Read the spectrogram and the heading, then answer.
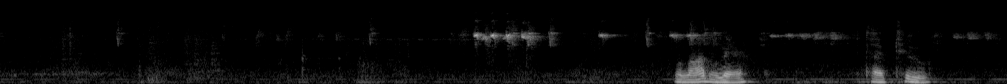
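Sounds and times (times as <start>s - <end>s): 
low hum: 0.0s - 10.0s
bird chirps during a lab recording: 2.2s - 10.0s
speech: 6.8s - 7.6s, 8.7s - 9.4s.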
